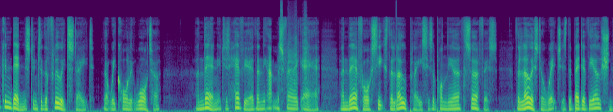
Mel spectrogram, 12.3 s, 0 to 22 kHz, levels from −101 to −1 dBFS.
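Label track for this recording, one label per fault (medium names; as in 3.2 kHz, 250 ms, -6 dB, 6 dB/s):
5.600000	6.160000	clipped -20 dBFS
7.910000	7.930000	dropout 23 ms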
